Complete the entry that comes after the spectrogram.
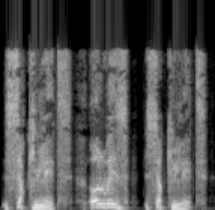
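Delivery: loud, over-the-top French maitre d'; thick French accent. A narrator's reading. Maitre d' instructing new waiters, thick French accent. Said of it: "in a thick French accent that sounded almost too French".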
